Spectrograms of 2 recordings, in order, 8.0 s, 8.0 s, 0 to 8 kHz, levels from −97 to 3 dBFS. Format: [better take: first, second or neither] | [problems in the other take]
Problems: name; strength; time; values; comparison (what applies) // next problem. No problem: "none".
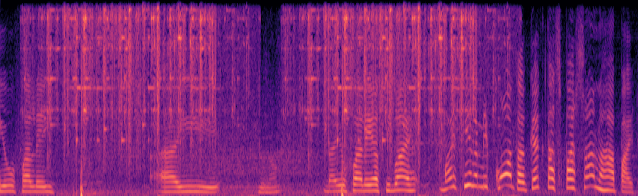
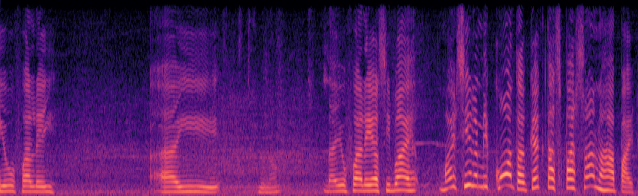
second | background sound (Keys jangling); 4 dB below the speech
